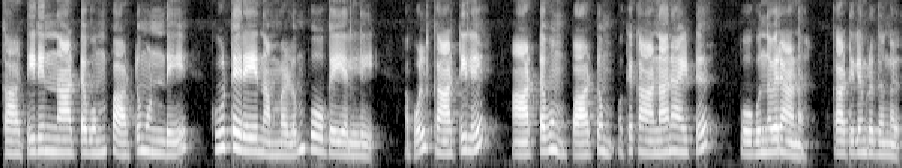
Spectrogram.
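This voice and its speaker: A woman teacher explaining a textbook lesson to young children, gently asking questions and answering them herself. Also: medium pitch, dull audio.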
